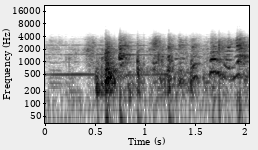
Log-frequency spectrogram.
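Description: Wordless human cries in quick succession, squeals and yelps with sliding pitch, starting about half a second in, from people scuffling. A held musical note fades out as the cries begin.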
